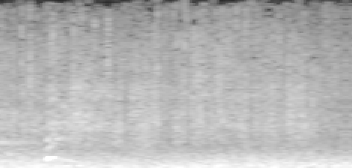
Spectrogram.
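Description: Near silence: faint, even background noise with no distinct sound.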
